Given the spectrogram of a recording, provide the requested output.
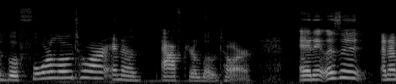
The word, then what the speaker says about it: Lotor: It was a before Lotor and a after Lotor. And it wasn't, and I might be saying his name wrong.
